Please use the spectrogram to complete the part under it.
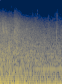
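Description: A Confringo blast spell goes off in the video game Hogwarts Legacy, a loud, sustained booming burst of explosive rumble filling the whole short moment with no speech over it.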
